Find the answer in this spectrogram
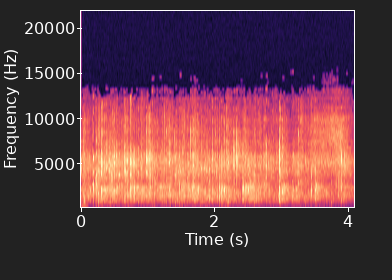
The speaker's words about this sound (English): And I have another team, so do you want to give these guys a round of applause? That'd be awesome.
